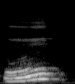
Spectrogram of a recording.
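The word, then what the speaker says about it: 五: five more minutes and in Chinese the number five is pronounced oo she would say come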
